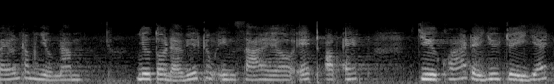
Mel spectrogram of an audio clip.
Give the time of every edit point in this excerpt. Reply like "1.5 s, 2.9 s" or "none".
1.3 s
